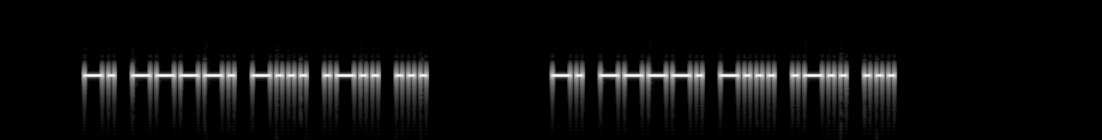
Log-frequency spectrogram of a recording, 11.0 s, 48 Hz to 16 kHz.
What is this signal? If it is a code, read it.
Morse code, heard as a keyed tone, about 20 wpm, 700 Hz. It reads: N9BLS N9BLS
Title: USA Call Signs - 5 Characters - Repeated 2x - 20wpm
